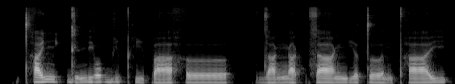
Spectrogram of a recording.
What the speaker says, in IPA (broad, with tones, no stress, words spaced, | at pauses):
t̪ʰa˧˥ɲe˧˥k̚di˩˧njo˧˥ bi˧˥pʰi˧˩paː˩˧hɤː˧ | da˩ŋa˧˩k̚saː˧ ŋi˩˧ə̯t̪ɤː˧˩n pʰa˧˥j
